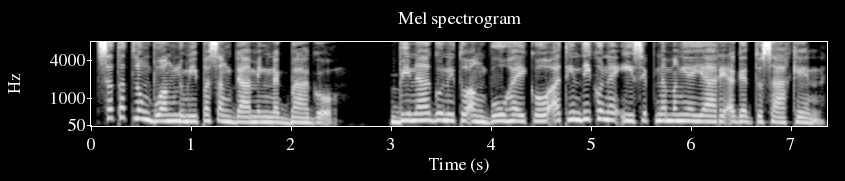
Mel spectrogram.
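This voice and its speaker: A woman narrates a first-person audio drama from a script. Her voice sits at an average pitch for a woman, and the recording is close and dry, without room sound. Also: warm tone, no room sound. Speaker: narrator and lead voice actor.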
